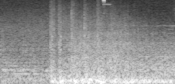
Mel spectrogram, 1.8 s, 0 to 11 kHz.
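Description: Volley of five LRM 5 long-range missiles from BattleTech arriving as a quick burst of muffled, overlapping thuds and crackles, faint and distant, lasting about a second and a half after a quiet start.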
